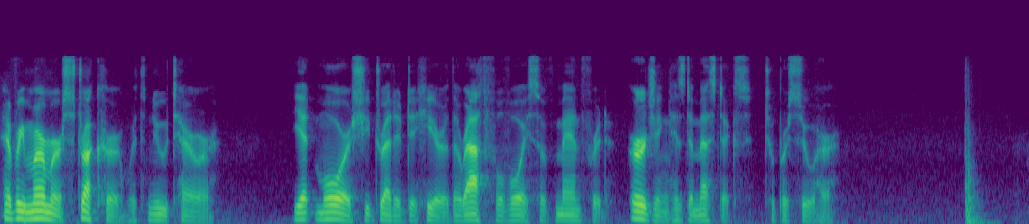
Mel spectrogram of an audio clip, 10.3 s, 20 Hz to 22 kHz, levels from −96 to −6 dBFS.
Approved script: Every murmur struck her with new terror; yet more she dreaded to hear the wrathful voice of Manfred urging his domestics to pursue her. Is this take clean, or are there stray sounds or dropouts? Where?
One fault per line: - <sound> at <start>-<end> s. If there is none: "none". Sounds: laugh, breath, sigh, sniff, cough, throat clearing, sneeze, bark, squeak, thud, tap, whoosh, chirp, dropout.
- thud at 9.6-10.0 s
